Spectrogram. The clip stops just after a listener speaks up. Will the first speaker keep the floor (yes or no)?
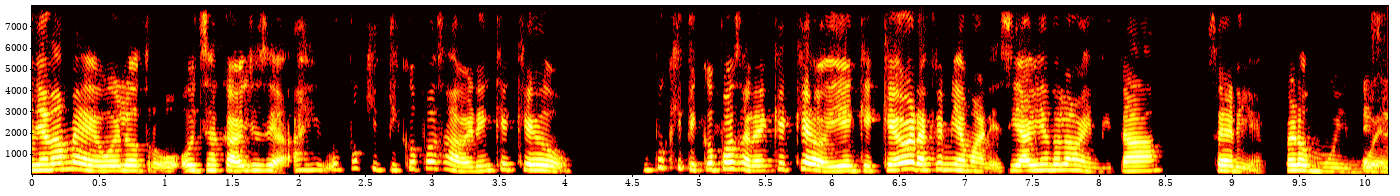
no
